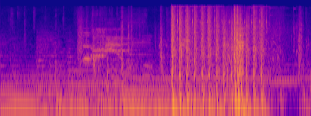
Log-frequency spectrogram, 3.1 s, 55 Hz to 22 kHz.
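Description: Rapid automatic gunfire from a Fennec submachine gun in Warzone 2, a burst of sharp close shots in the second half over steady game background noise, with speech faintly underneath.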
